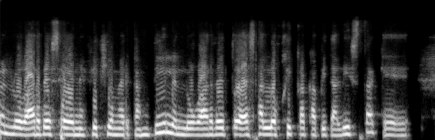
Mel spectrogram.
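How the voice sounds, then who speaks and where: In a Catalan accent, a woman speaks at a fairly quick pace and medium pitch. Her tone is dark and mellow, and the sound is dry and close with no echo. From Catalonia, Spain. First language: Catalan (speaking Spanish). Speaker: speaker at academic colloquium, cooperative representative. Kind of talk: conference talk. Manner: hesitant, many fillers.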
